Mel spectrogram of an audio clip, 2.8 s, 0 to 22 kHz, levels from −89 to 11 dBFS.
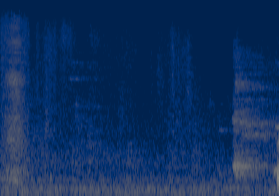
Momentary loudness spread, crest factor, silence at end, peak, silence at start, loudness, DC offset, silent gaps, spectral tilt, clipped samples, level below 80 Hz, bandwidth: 11 LU; 26 dB; 0 s; -30 dBFS; 0 s; -58 LUFS; under 0.1%; none; -4 dB/octave; under 0.1%; -68 dBFS; 19 kHz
